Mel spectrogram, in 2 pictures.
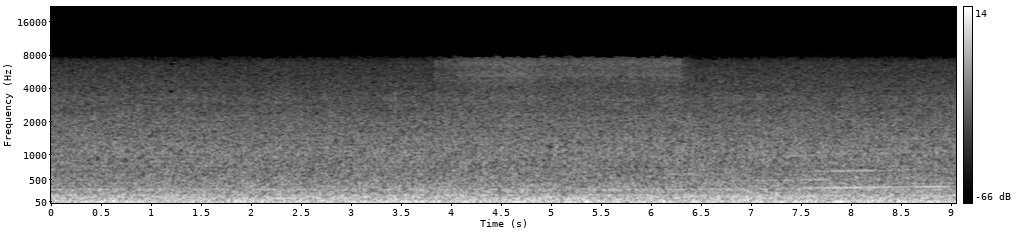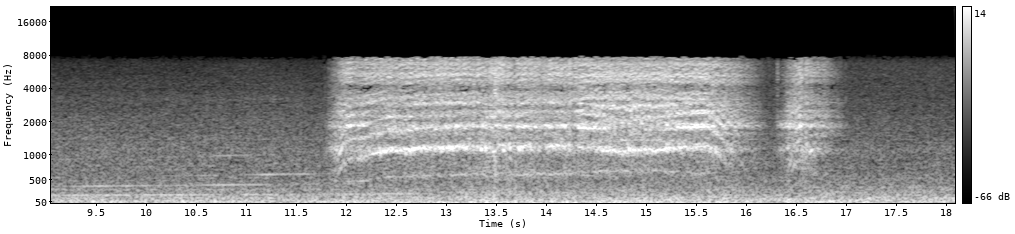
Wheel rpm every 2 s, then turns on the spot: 0, 0, 0, 0, 0, 10, 140, 150, 20.
none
